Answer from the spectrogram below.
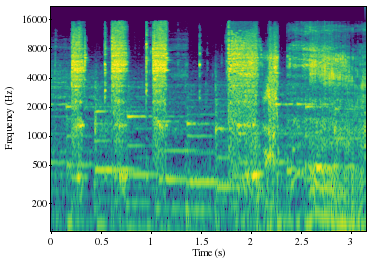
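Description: Repeated wet sucking slurps of blackberry-flavored sparkling club soda sipped over a Blitz chew-up mint, several short hissy bursts in an uneven rhythm over a faint, steady tonal hum, fairly loud and without talking.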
